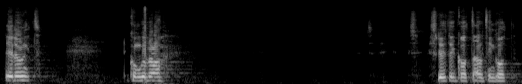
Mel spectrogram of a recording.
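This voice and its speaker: A man's voice: high-pitched, level tone. A young man talking nervously to himself, muttering, swearing and yelping in disgust during a challenge. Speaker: reality show contestant.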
